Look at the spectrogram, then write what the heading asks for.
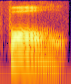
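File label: "fall", US English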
